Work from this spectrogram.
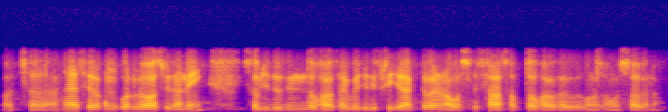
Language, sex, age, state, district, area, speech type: Bengali, male, 18-30, West Bengal, Nadia, rural, conversation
